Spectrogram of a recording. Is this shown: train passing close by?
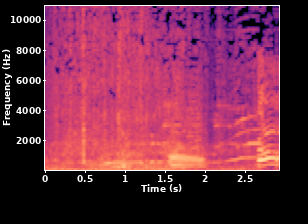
yes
